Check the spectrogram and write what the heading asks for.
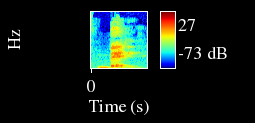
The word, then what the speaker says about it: bury: So, how do we pronounce it? The correct way is bury.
